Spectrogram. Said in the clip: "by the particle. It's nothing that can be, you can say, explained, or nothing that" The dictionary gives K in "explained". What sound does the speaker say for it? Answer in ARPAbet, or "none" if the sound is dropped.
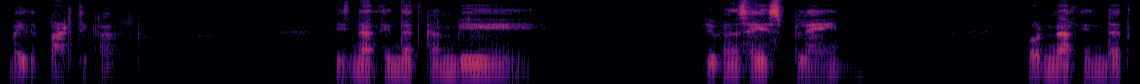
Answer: none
